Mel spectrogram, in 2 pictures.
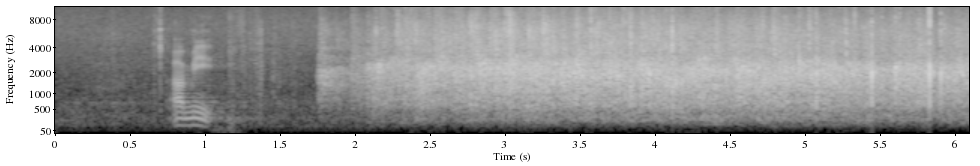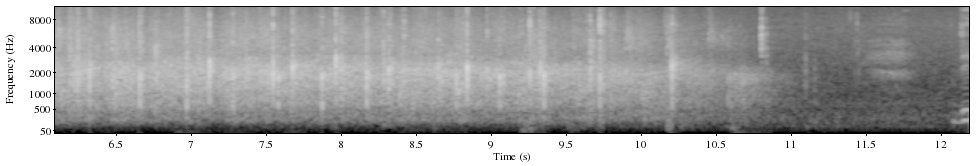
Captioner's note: applause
